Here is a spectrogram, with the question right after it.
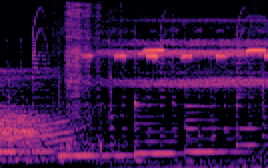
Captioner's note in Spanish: sonidos de grillos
